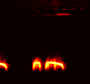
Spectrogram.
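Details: Male spotted dove cooing in a fighting challenge between males; short clear low coos, one brief note then a two-part phrase with a long steady falling tail, in silence.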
